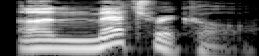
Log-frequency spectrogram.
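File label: "unmetrical", British English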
